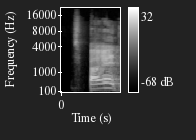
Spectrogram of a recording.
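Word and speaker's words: espagueti: Te dicen espaguetti. Venga, repaso. Espaguetti. Espaguetti. ¿Qué ha pasado? Hemos visto cómo se escribía en italiano, cómo hemos pensado en la pronunciación que le daríamos hispanizadamente espaguetti, y teniendo esa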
